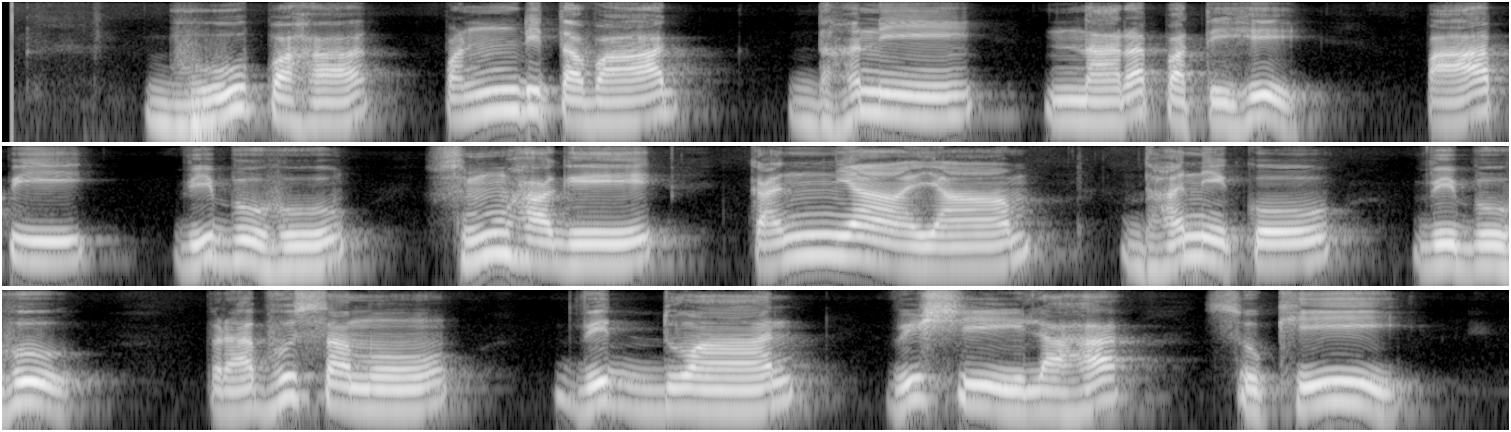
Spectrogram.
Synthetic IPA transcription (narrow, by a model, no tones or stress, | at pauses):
bʱuːpɐɦɐ | pɐɳɖit̪ɐʋaːɡ̚ | d̪ʱɐni | nɐɾɐpɐt̪iɦi | paːpi | ʋibʱuɦu | simɦɐɡeː | kɐnjaːjaːm | d̪ʱɐnikoː | ʋibʱuɦu | pɾɐbʱusɐmoː | ʋid̪ʋaːn | ʋiʃiːlɐɦɐ̆ | sukʰiː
